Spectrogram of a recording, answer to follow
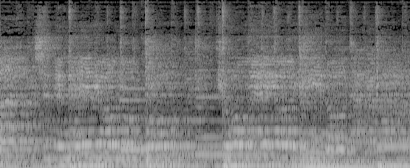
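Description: Christian worship song: a choir singing held notes over a steady, sustained bass accompaniment.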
